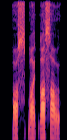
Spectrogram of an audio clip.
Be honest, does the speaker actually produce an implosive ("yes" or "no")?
yes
